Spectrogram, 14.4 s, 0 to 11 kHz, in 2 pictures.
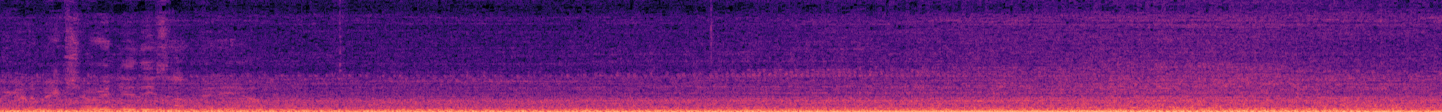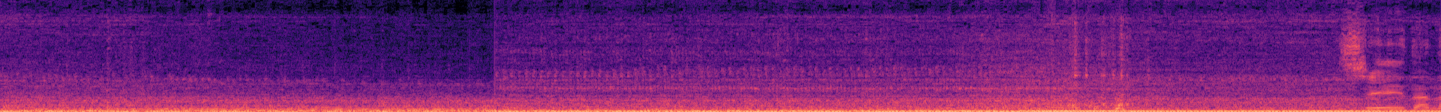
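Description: A Ford King Ranch truck's 5.9L Cummins diesel runs with a steady, loud, deep drone as the turbo kicks in. The tone shifts and rises near the end, with muffled talk underneath.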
